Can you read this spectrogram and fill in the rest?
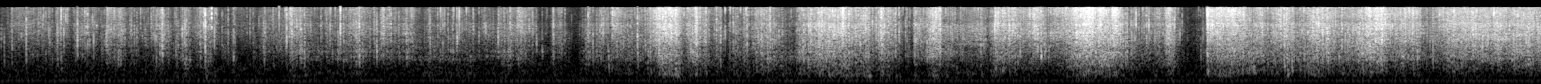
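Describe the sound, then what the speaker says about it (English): Wrapping paper crinkles and tears as a gift is unwrapped, a continuous close rustle that grows louder and denser partway through, over a low steady hum. "Being bad at unwrapping."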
